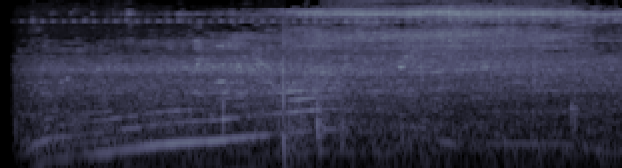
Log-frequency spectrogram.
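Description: A car driving along the street, its engine pitch rising steadily as it accelerates over the first few seconds, over steady tyre and road noise. Two short sharp pops come about three seconds in.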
